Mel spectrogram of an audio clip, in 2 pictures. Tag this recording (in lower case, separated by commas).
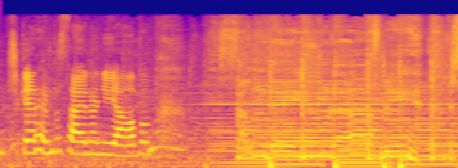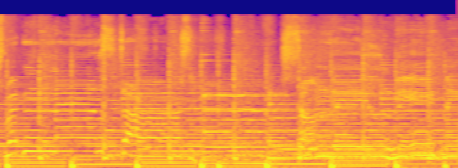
music, speech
